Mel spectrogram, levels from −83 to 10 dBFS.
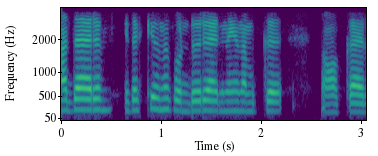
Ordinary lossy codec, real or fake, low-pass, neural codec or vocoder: none; real; 3.6 kHz; none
